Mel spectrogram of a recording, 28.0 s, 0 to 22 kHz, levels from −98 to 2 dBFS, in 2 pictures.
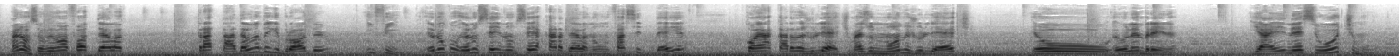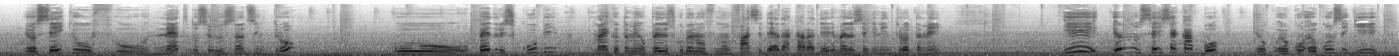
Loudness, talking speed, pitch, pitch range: -18 LUFS, 195 wpm, 185 Hz, 170-220 Hz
